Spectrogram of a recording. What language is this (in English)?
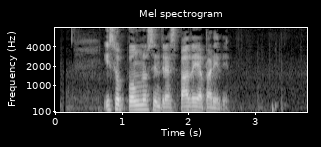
Galician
